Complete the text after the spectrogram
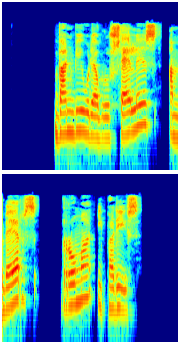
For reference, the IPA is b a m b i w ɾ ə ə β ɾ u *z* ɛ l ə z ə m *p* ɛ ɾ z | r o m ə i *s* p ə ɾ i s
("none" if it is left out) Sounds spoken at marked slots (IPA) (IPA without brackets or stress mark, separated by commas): s, b, none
